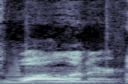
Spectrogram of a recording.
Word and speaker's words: Woliner: I think it's Woliner.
